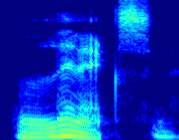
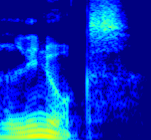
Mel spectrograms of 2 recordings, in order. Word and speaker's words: Linux: change his name to, I believe his normal pronunciation was Linus. So he pronounced his kernel Linux. But then when he moved to America, he preferred Linux, although I think he goes by Linus Torvalds instead of Linus.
